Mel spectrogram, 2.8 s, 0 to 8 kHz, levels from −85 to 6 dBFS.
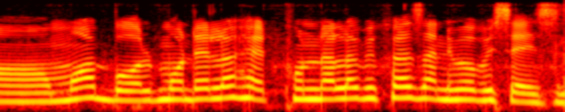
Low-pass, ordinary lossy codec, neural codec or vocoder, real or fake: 7.2 kHz; none; none; real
